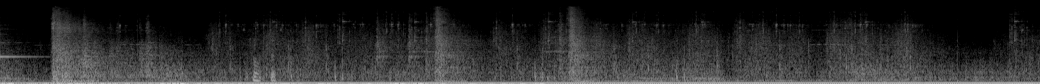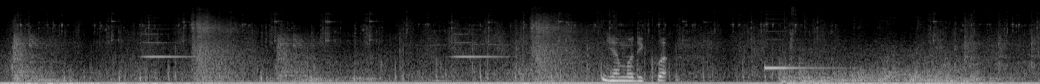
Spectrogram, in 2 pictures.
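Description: Footsteps tread on a hard metal floor.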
